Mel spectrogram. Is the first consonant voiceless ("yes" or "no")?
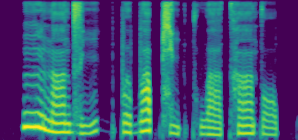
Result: no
